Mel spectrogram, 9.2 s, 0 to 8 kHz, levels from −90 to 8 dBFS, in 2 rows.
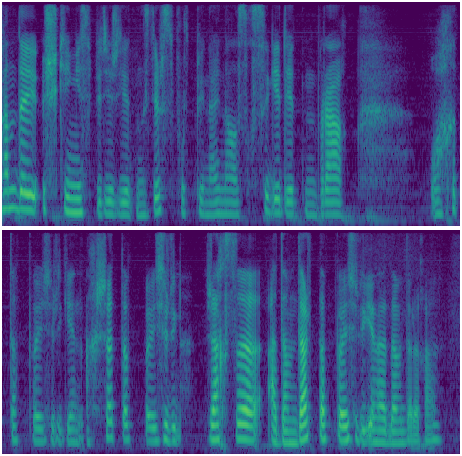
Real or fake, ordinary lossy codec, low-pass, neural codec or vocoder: real; none; none; none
